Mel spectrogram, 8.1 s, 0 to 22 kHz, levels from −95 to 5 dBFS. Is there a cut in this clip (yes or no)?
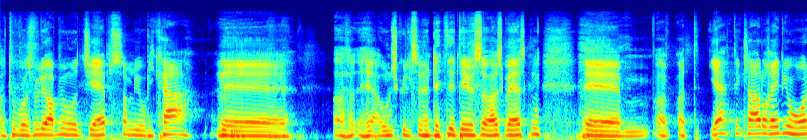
yes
